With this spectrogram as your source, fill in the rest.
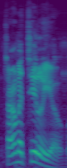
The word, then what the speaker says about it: tomatillo: Tomatillo, pronounced tomatillo, yo, ya, tomatillo, tomatillo.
